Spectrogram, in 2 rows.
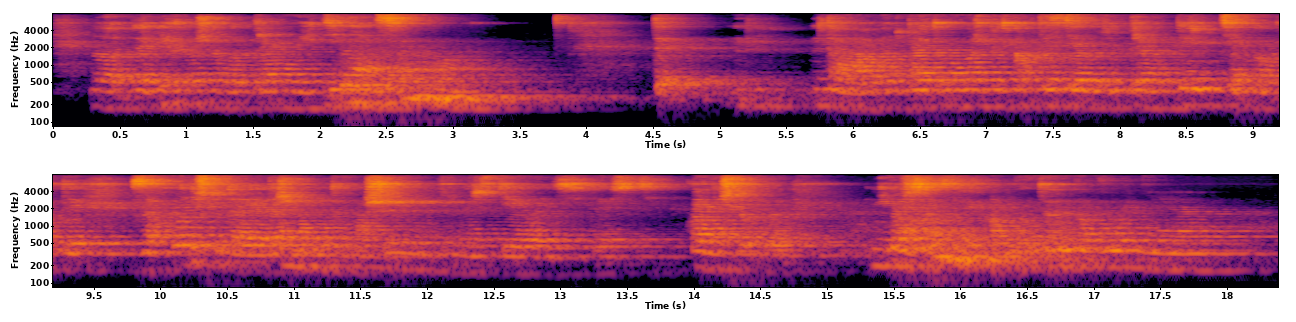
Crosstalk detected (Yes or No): Yes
